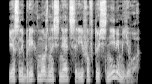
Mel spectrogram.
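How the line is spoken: Plain. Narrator (Russian): ответил Гленарван

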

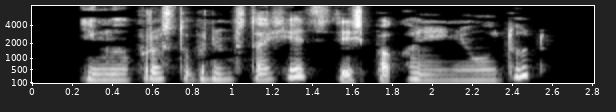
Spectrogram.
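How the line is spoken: Quiet question. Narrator (Russian): Тихо поинтересовалась я

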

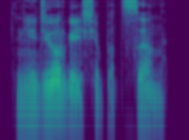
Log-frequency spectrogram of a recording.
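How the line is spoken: Smirking. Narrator (Russian): хмыкнул мужик

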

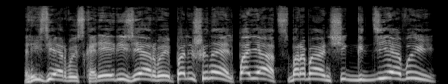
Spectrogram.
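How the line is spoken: Desperate shout for help. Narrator (Russian): так отчаянно кричал, надеясь на помощь

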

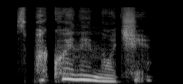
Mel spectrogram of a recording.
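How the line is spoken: Sleepy whisper. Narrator (Russian): еще успела прошептать Светка, прежде чем провалиться в сон

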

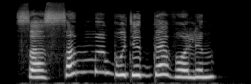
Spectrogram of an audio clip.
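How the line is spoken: Squeaky voice. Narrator (Russian): произносит серокрылая писклявым голосом

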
